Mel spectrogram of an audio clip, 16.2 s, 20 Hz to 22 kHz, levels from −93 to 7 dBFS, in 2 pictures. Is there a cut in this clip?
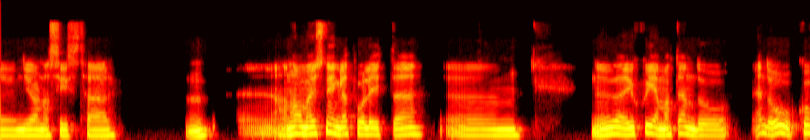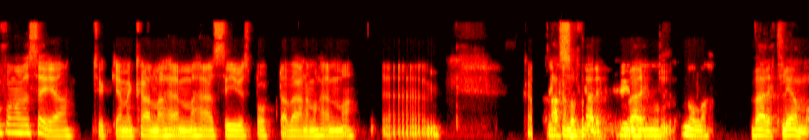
yes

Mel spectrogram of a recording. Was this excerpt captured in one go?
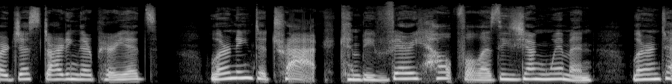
yes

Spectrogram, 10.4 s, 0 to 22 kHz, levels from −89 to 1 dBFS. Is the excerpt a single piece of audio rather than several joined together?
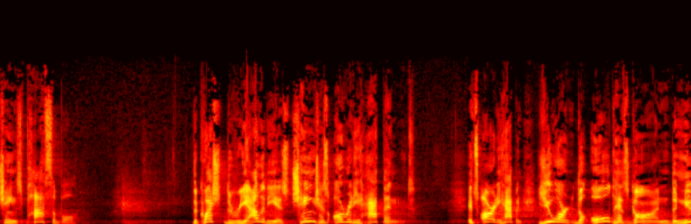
yes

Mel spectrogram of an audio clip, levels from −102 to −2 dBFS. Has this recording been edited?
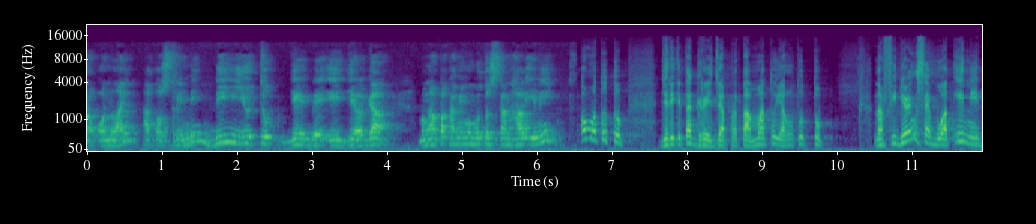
yes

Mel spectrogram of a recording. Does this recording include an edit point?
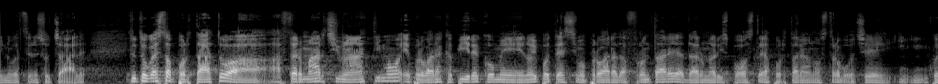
no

